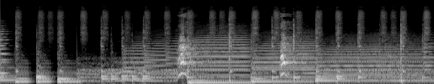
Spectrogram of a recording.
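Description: Background music, with a Pomeranian giving two short yips about two seconds in and again a second later.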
